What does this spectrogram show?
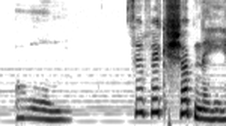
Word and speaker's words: ओम: कहते हैं यह तीन ध्वनियों से बना है। अ, उ और म।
